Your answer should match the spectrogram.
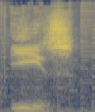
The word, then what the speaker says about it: Ys: I think Vic and Tommy discussed how to pronounce the name Ease.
